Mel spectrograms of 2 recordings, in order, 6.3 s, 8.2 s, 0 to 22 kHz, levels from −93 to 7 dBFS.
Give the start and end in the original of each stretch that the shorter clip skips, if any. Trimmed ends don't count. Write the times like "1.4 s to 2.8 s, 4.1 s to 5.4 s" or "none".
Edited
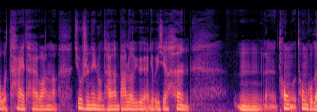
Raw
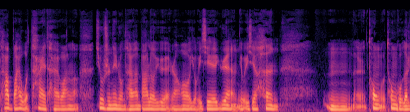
3.4 s to 4.8 s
